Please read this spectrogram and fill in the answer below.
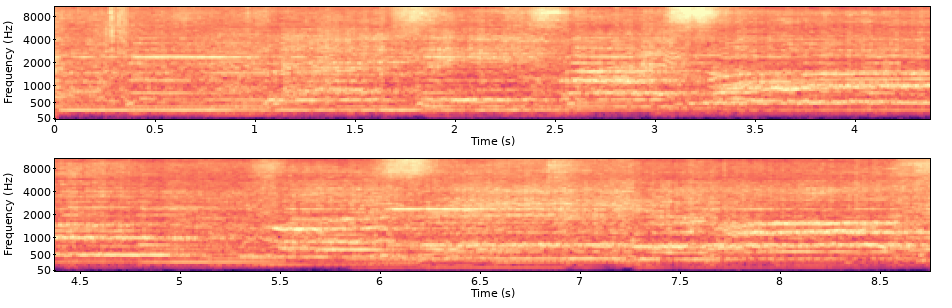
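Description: A crowd of voices singing a song together in unison, with long held notes.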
